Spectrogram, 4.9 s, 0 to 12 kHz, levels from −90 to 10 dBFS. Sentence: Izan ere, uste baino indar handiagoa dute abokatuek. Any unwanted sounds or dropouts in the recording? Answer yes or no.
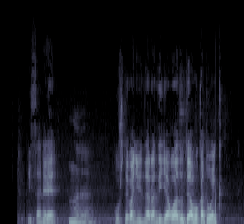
yes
